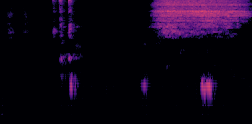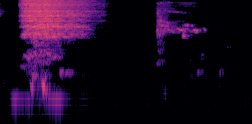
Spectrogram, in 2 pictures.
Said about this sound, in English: Wow, we don't even get a sigh. We just get a breathing.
